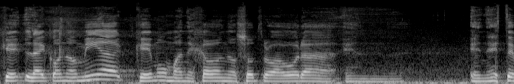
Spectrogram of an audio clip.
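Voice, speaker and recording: Noticeable background noise and audible room echo fill the recording. The speech moves at a fairly slow pace. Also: man. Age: 60s. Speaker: construction company founder, engineer. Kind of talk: interview.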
